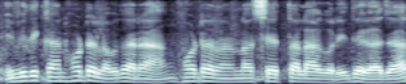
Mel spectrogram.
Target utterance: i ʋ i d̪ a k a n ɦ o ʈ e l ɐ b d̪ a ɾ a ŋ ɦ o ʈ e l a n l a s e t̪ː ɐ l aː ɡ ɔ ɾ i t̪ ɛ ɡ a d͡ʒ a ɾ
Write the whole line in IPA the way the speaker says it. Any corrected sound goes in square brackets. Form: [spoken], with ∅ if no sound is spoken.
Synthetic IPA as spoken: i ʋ i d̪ [i] k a n ɦ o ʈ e l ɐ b d̪ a ɾ a ŋ ɦ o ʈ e l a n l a s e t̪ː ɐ l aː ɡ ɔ ɾ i [d̪] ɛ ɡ a d͡ʒ a ɾ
